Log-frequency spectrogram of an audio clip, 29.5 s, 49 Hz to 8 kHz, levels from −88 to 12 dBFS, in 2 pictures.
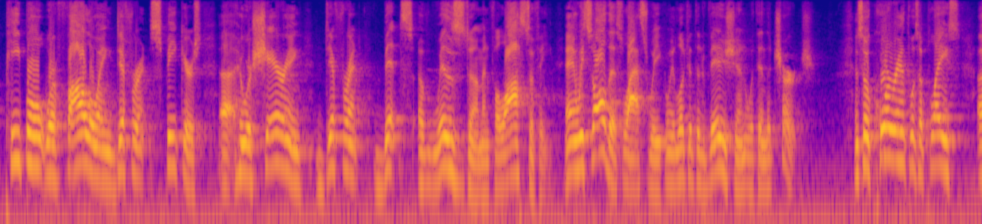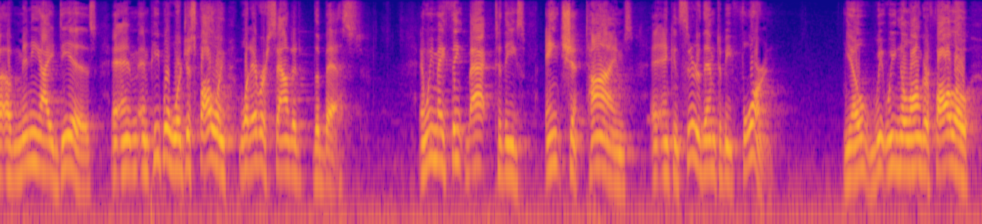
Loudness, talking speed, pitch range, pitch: -10 LUFS, 150 wpm, 130-175 Hz, 155 Hz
